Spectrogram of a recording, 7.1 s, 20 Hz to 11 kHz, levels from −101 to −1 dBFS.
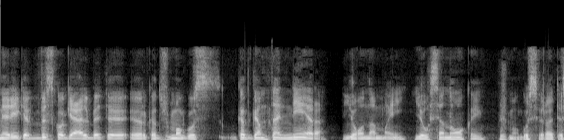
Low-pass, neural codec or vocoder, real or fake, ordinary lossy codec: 7.2 kHz; codec, 16 kHz, 16 kbps, FunCodec, trained on Chinese and English, 50 frames a second; fake; AAC, 48 kbps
